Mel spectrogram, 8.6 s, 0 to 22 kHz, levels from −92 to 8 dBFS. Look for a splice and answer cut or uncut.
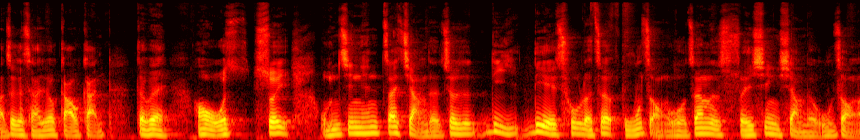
uncut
